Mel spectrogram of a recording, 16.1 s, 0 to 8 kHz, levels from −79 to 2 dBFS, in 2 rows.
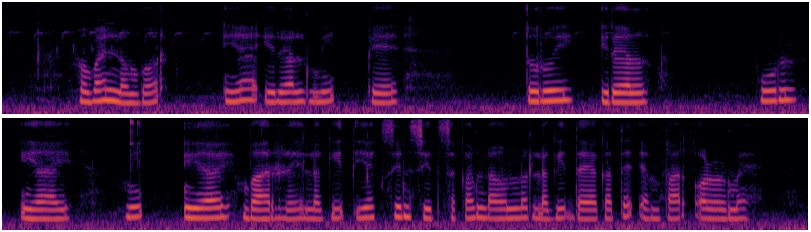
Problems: none marked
